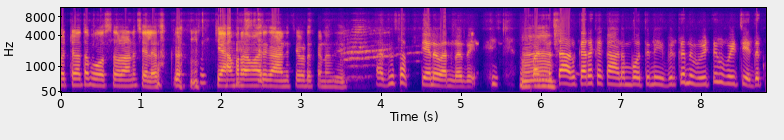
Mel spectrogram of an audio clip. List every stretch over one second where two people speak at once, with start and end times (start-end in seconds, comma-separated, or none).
none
